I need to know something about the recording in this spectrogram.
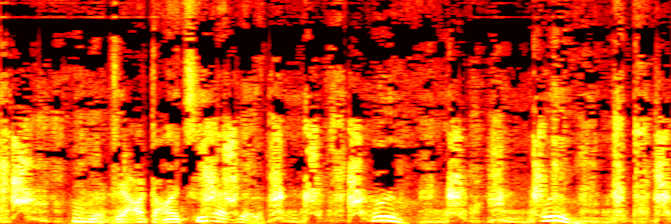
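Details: Aggressive, angry Rottweiler puppy barking: a quick run of short, sharp, harmonic yapping barks, roughly two a second, while a person keeps exclaiming loudly in Chinese close by.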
